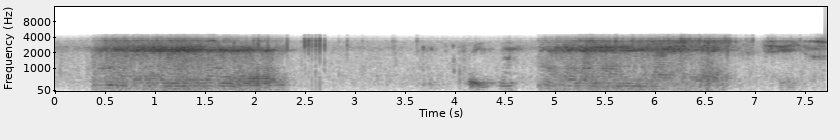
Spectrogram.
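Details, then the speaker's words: Sleeping male snoring very loudly, recorded on a smartphone: two long, rough, rattling snores of about two seconds each with a quieter pause between; muffled, thin sound. "He's snoring so loud."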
